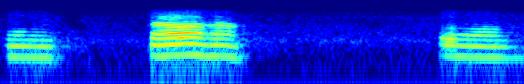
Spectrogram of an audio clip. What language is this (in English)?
Maithili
